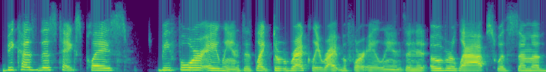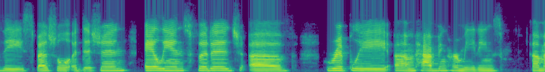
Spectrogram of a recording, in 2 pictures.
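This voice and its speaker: A woman's voice: fairly low pitch, dry recording, muffled recording. A woman hosting a podcast, talking casually in a chatty, enthusiastic way about things she recommends. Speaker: podcast host.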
